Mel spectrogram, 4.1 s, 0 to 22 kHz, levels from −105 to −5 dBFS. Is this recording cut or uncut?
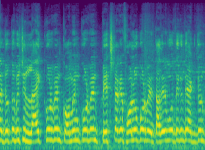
uncut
